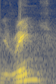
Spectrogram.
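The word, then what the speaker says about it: wrench: help me fix this in range W is silent range is a kind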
